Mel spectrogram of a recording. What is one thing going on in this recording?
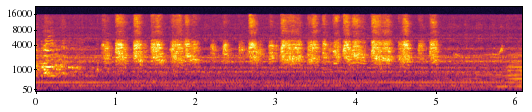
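A guinea fowl chatters with harsh, rattling calls.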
